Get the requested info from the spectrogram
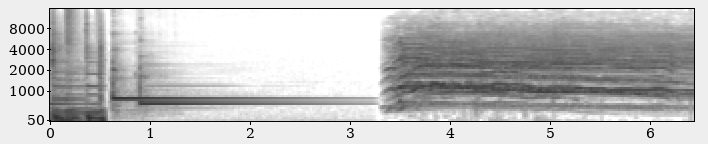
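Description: Background music cuts off about half a second in. A two-note ding-dong chime follows, high note then low, ringing and fading away. From about halfway, a crowd of voices cheers and shouts steadily.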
